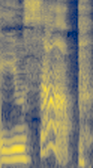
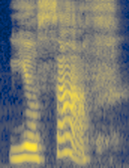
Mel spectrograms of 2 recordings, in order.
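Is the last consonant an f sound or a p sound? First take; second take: p; f. First: The word ends with a p sound. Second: The word ends with an f sound. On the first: This is the likely original pronunciation. The speaker calls it right. "we will now say Yusap" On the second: This is the later, non-original pronunciation. The speaker calls it wrong. "which we used to say"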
